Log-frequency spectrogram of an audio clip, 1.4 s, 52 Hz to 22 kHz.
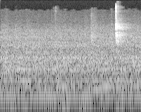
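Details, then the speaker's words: New Panasonic WhisperCeiling 70–90 CFM bathroom exhaust fan switched to speed 1: a quiet, steady low hum with no rattles or ticks. It runs normally. "I can turn it to 1. So now it's on speed 1 right here."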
